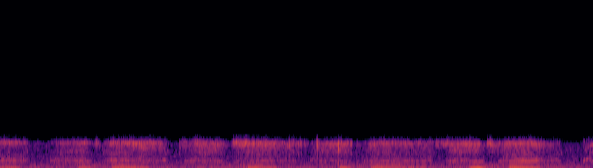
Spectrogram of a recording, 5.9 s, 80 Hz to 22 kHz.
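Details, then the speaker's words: A baby girl, two days short of one month old, breathes irregularly with squeaky, whistling and snorting sounds, about 45 a minute; the caregiver questions whether such early snoring is healthy; snoring-like noisy breathing. "ain't healthy for her to be snoring so early."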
